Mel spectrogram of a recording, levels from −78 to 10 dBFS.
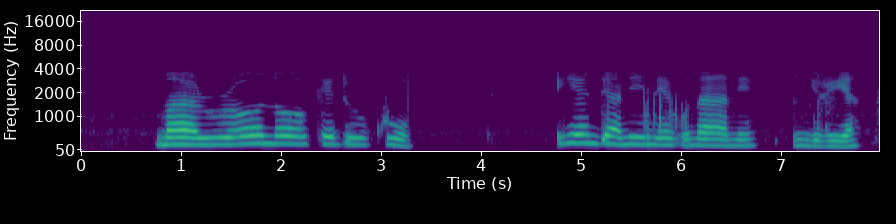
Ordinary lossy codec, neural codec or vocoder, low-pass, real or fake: none; none; 3.6 kHz; real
